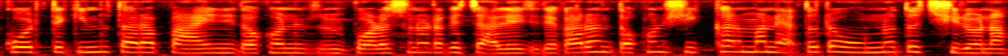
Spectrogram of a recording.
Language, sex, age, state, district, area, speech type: Bengali, female, 45-60, West Bengal, Jhargram, rural, spontaneous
